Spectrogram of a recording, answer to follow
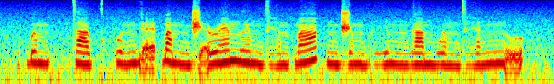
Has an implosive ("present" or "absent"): present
